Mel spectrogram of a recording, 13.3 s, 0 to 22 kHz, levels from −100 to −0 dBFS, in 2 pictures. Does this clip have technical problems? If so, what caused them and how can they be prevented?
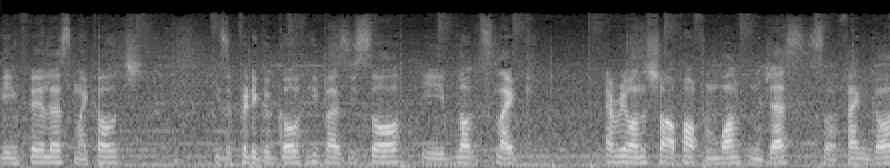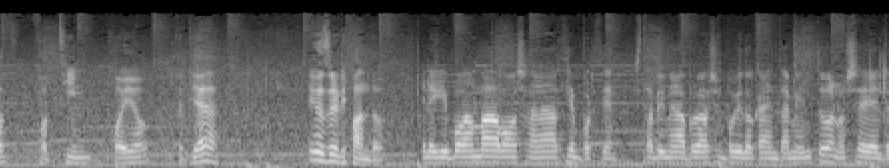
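No, nothing here sounds wrong, so there's no fault to trace back or guard against next time.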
